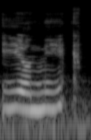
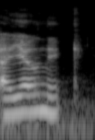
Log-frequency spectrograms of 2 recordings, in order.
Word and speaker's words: Ioniq: eye eye eye Yannick I always pronounce it unique but I guess it's ionic and I must say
